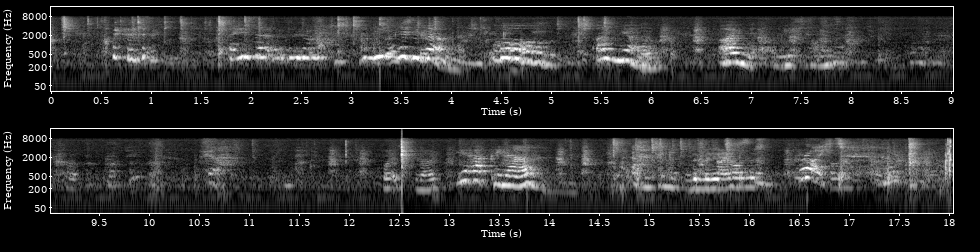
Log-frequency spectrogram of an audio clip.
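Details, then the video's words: Excited whining and yipping from a group of five pet Soft Coated Wheaten Terriers giving their 'Wheaten greeting', with wavering whimpers in repeated bursts, a sharp bark-like yip midway, and human speech throughout. "The Wheaten Greeting"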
